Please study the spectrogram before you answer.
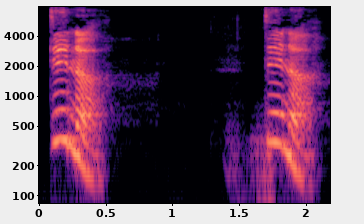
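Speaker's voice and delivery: "DIN-ner", din high and falling away; first-syllable stress. Shown as a demonstration. Teacher showing two syllables, stress on din. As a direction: hit "din" in "dinner", uh light. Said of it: "uh is less pronounced than the din".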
